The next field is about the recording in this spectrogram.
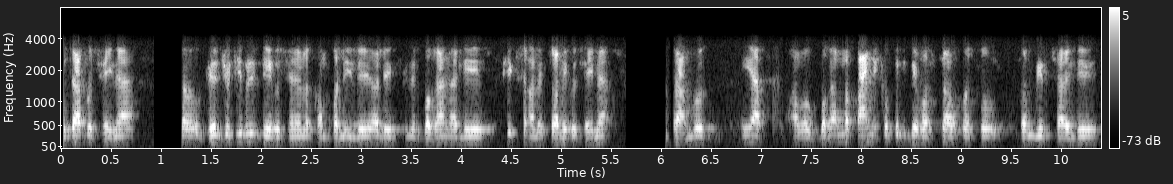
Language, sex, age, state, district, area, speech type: Nepali, female, 60+, West Bengal, Jalpaiguri, rural, conversation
